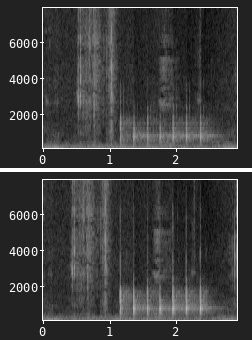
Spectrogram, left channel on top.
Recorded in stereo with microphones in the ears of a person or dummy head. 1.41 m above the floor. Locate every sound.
1.1 s knocking: 65° right (ahead or behind), 1.2 m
